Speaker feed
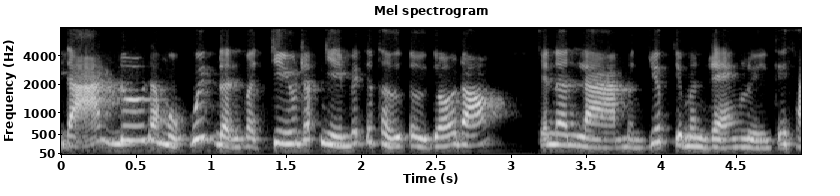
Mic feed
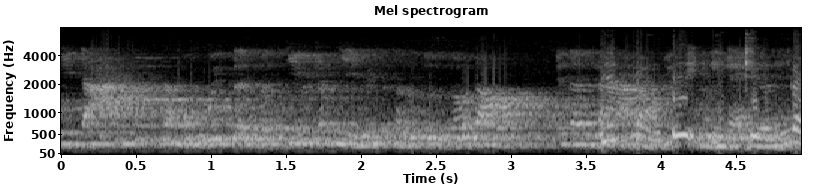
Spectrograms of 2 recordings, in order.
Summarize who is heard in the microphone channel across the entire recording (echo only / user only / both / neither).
both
